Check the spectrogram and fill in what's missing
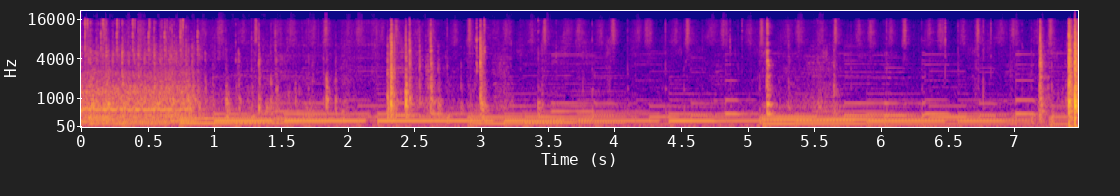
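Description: Sewing machine back stitching a hair bow, a steady whirring hum broken by a few short bursts and clicks as the stitching stops and restarts, close and fairly quiet with no talking.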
